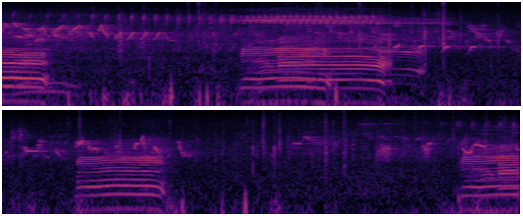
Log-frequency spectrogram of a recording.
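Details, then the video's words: Herd of tame cows on a cattle farm, roaming for green grass, giving loud harmonic moos roughly every two to three seconds, each about a second long, with a high bird trill and scattered chirps behind. "cute tame herd of cows - looking for grass, cow mooing sound"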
